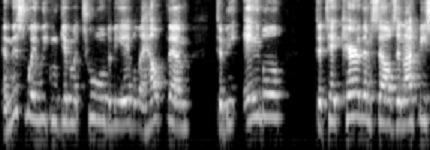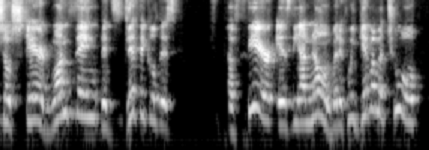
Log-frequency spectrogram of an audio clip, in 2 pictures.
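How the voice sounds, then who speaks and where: Urgent high-voiced man pleading for donations. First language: Spanish. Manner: urgent, pleading, repeats phrases. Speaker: doctor fundraising for clinics. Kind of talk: energetic fundraising appeal. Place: indoors, plain wall, home video call. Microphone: webcam on video call.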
